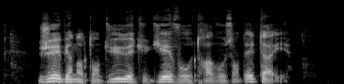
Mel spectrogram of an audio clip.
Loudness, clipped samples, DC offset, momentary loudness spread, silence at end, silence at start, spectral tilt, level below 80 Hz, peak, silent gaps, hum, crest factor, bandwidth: -20 LUFS; under 0.1%; under 0.1%; 10 LU; 0.55 s; 0.4 s; -5 dB/octave; -54 dBFS; -4 dBFS; none; none; 18 dB; 14.5 kHz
